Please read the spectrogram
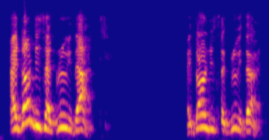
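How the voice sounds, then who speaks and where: A woman's high voice in a Kenyan accent, with very wide pitch swings. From Kenya, rural village. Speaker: reality TV panelist. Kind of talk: casual panel discussion. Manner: animated.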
